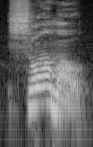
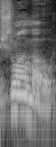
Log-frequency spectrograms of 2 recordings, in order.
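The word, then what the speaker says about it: שְׁלֹמֹה: lamed me V and his name is not pronounced Solomon in Hebrew okay his name is pronounced slomo and you'll be there's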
